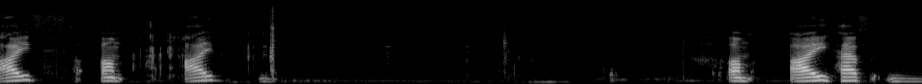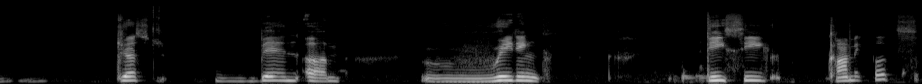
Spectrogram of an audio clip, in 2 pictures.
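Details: Adult male podcast guest practicing reading aloud to improve his stuttering and speech; stuttering.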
